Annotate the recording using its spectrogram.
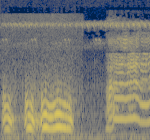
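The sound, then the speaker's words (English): An owl hoots in a quick series of tonal calls, a few short ones and then a longer drawn-out hoot, followed by a brief pause and another sustained hooting call. “Edwin, that's just an owl.”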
